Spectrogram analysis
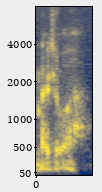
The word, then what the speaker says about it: medulla: It's pronounced medulla.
